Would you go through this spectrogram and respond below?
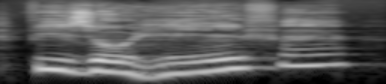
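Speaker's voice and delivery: high, loud, slow squeaky question; mouse asking back. A narrator's reading. Mouse throws the question back at the monster, high and loud.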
